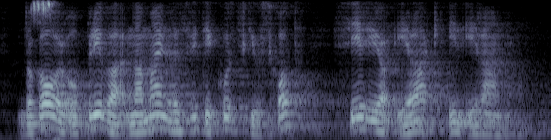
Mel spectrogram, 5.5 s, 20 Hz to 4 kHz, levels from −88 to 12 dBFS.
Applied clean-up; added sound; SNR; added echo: none; Cricket; 12 dB; reverberation time 1.3 s.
